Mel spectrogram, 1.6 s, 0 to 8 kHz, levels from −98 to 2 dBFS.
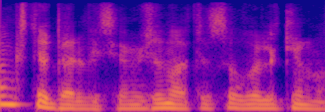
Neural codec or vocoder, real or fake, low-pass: codec, 16 kHz, 2 kbps, FreqCodec, smaller model; fake; 7.2 kHz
